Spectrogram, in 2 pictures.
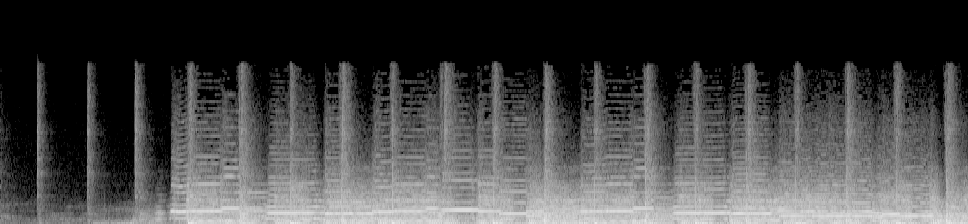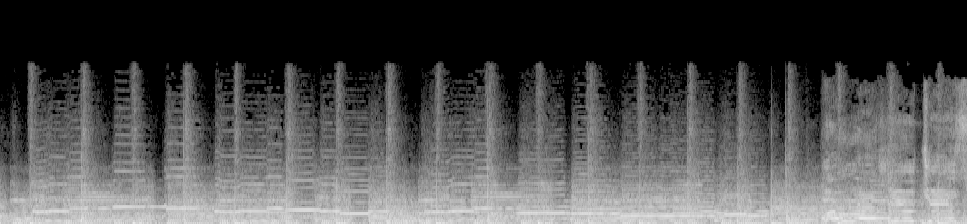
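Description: Live rock band with drums and electric guitars: a few sharp clicks, then the full band comes in together about two seconds in and plays on with a steady beat and a lead melody line on top.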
